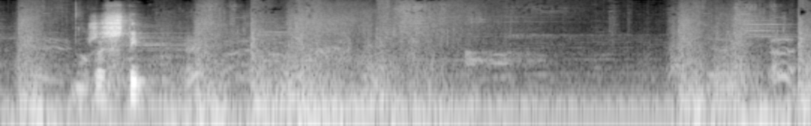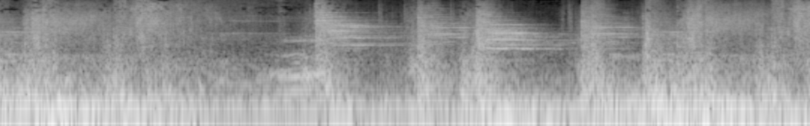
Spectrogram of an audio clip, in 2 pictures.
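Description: Steel swords clash and ring sharply.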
